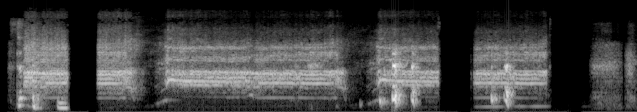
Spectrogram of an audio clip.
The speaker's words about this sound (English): I can hear the screams. I hear the screams. It's overwhelming, man. It's overwhelming.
